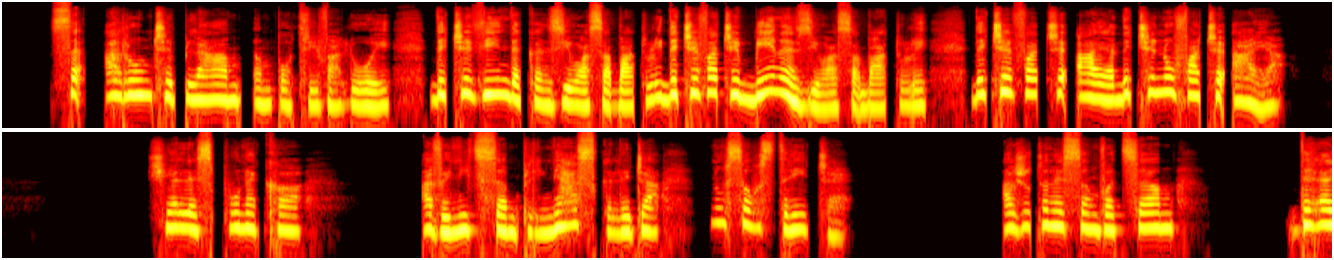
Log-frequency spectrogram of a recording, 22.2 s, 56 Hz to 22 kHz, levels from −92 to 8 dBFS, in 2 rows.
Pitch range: 195-270 Hz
